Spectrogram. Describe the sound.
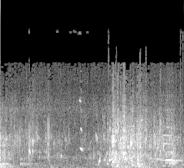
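Soft watery splashing and creaking of a small boat coming ashore: brief and low, with the noise swelling louder in the second half.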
